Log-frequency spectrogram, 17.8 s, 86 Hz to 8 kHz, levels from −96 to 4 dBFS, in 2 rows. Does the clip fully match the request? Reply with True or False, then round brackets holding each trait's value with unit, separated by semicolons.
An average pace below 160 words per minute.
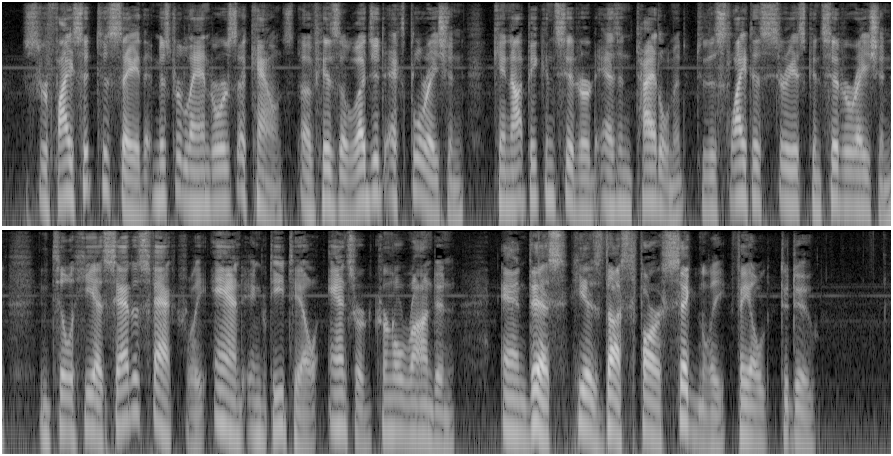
True (140 wpm)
